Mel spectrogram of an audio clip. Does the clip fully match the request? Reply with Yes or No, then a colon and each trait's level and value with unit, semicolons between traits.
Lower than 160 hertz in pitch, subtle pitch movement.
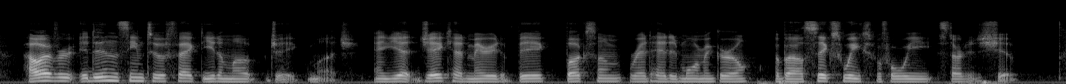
Yes: low, 135 Hz; narrow, 2.0 semitones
